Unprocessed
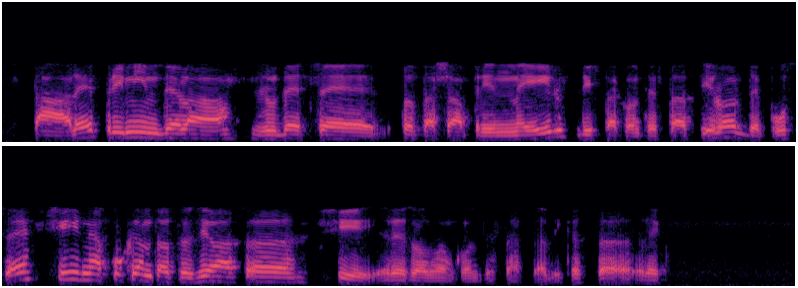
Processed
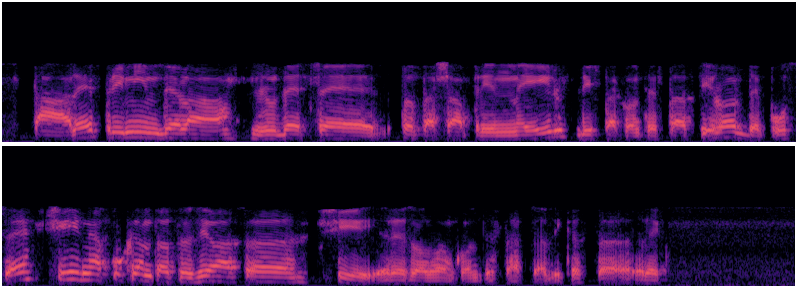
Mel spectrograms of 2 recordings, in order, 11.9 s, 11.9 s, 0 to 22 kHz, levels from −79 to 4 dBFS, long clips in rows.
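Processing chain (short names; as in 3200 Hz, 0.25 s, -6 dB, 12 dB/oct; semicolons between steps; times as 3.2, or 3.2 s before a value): in parallel at +2 dB: compressor, threshold -36 dBFS, peak gain reduction 11.5 dB; on the sum: limiter -23.5 dBFS, peak gain reduction 9.5 dB; gain +3.5 dB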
